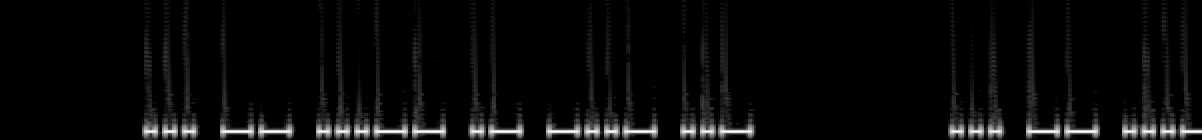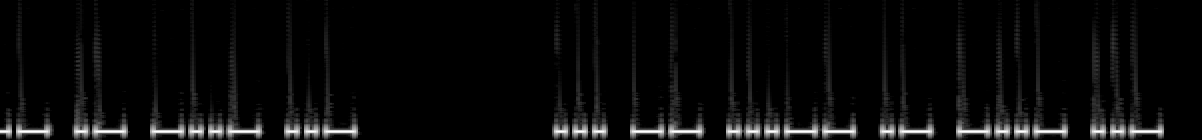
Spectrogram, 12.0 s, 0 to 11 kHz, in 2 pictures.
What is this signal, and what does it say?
Morse code, heard as a keyed tone, about 25 wpm, 700 Hz. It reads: SM3AXU SM3AXU SM3AXU
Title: DXCC-100 Call Signs - 6 Characters - Repeated 3x - 25wpm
